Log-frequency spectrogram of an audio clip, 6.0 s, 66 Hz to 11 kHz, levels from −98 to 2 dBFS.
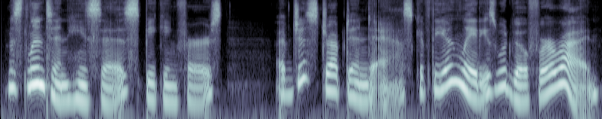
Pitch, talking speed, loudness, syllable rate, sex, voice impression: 200 Hz, 210 wpm, -18 LUFS, 4.9 syllables/s, female, very feminine, slightly young, adult-like, thin, tensed, slightly weak, bright, slightly soft, clear, very fluent, very cute, intellectual, very refreshing, sincere, calm, very friendly, reassuring, unique, elegant, slightly wild, very sweet, slightly lively, kind, slightly sharp, slightly modest, light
